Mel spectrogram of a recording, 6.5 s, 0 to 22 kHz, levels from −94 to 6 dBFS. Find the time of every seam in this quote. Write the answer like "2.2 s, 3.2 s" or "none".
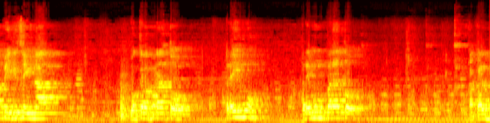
none

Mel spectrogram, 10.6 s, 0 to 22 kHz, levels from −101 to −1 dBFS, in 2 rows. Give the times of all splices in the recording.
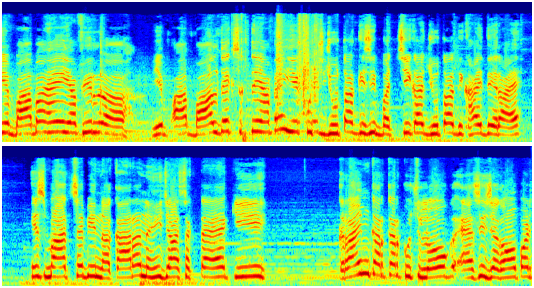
3.2 s, 5.4 s

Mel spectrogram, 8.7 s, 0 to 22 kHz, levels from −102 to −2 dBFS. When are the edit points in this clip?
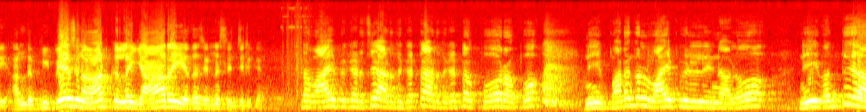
3.0 s

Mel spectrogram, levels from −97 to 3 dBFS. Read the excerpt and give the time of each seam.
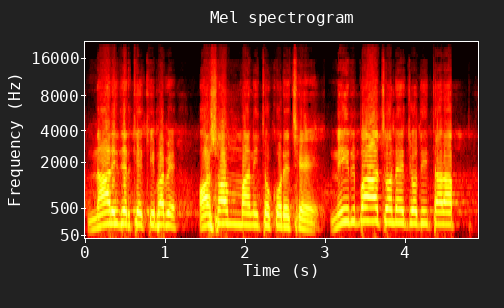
3.0 s

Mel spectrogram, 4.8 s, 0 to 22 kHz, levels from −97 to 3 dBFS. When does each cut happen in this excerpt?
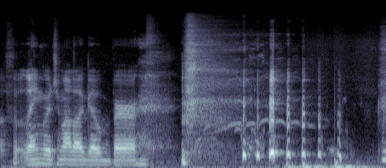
none

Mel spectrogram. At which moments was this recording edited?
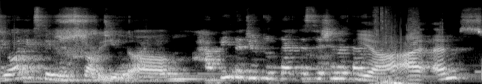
none

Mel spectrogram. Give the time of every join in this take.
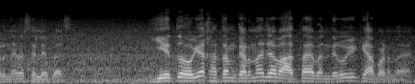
none

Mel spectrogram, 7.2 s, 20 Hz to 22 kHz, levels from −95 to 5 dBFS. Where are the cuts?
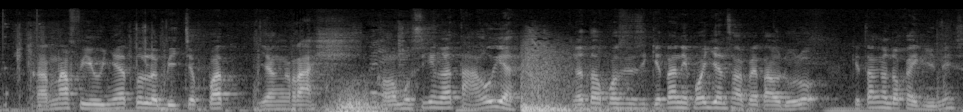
2.7 s

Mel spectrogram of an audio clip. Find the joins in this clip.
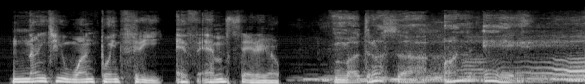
2.8 s

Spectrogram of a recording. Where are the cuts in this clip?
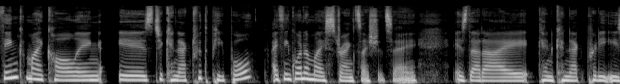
1.1 s, 2.6 s

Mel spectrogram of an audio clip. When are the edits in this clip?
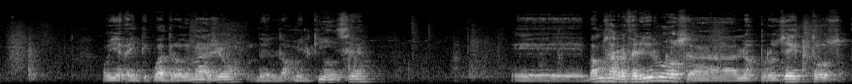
none

